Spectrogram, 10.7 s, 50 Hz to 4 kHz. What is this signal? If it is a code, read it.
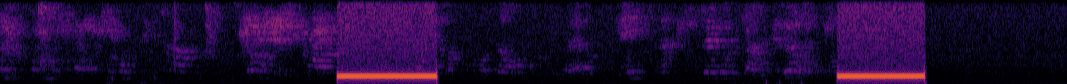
Ringback tone (Europe, 425 Hz), with speech.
